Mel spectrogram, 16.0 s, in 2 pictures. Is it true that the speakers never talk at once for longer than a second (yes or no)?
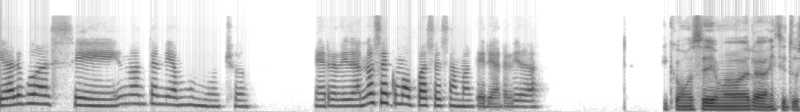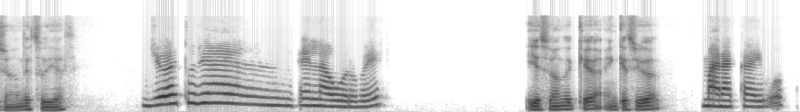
yes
